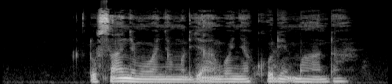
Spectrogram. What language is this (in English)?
Kinyarwanda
